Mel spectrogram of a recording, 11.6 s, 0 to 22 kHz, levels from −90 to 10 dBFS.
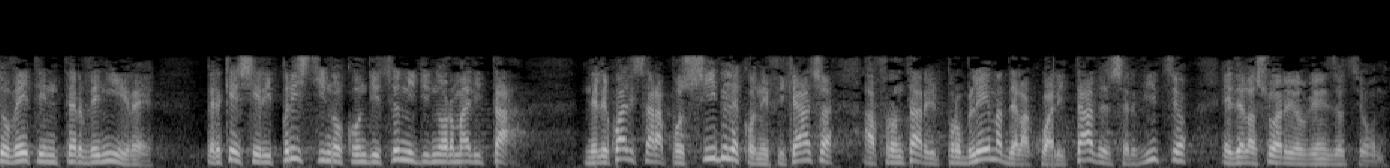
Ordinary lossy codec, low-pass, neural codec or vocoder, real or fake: none; 5.4 kHz; none; real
